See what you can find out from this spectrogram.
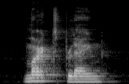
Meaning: market square
- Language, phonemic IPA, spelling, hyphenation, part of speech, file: Dutch, /ˈmɑrkt.plɛi̯n/, marktplein, markt‧plein, noun, Nl-marktplein.ogg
